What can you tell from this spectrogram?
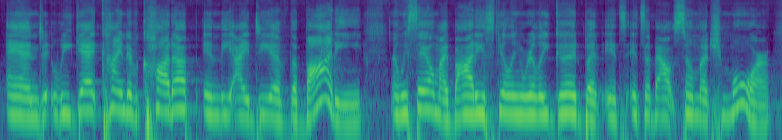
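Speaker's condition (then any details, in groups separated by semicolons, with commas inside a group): No condition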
